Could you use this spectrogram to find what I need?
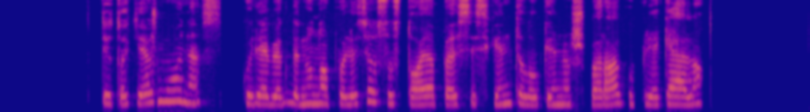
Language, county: Lithuanian, Klaipėda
